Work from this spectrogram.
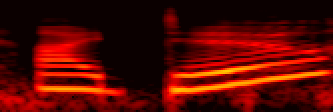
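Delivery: do said with a rising, questioning lift. Recalling how their wedding vow was said: rising on do like a question. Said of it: "It just had that inflection at the end".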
